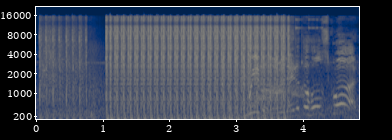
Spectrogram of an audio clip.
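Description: A rifle fires in a rapid, steady burst.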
